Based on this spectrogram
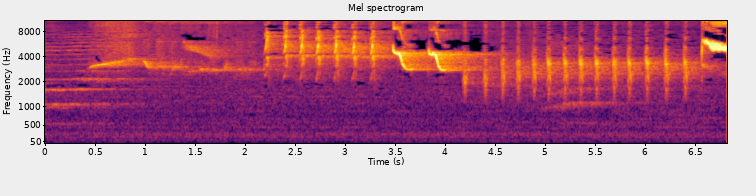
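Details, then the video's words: Loud, persistent Pygmy cupwing song opening with drawn-out thin whistles, then bursts of fast stacked chirps, a strong descending slur and a steady train of high clicking notes. "Si Kecil Wambi Mini Gacor Suara Keras Lantang Jos"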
